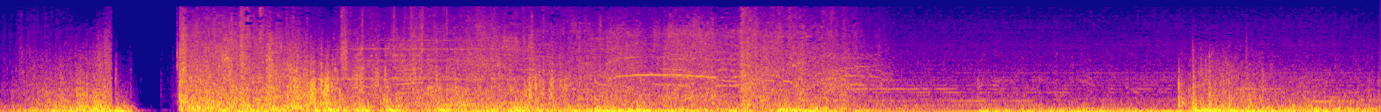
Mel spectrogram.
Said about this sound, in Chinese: 只听到轰的一声，炸弹引爆了。大楼摇晃倾斜，正好倒向了旁边男主所在的电视台大楼。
